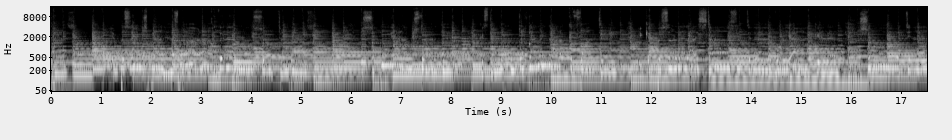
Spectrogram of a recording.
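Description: Nylon-string classical guitar with a capo on the first fret, strummed in a steady rhythm of about two strokes a second through the song's chord progression.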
